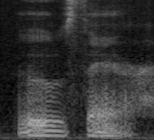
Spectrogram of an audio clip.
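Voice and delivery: creaky, rough, croaky voice. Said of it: "a voice croaked".

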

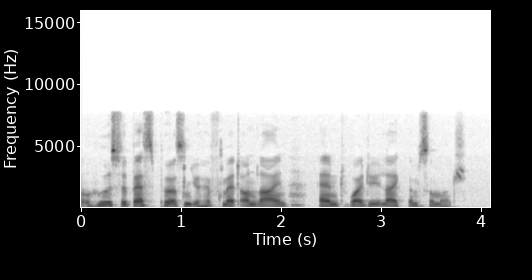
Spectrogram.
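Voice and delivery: plain

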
